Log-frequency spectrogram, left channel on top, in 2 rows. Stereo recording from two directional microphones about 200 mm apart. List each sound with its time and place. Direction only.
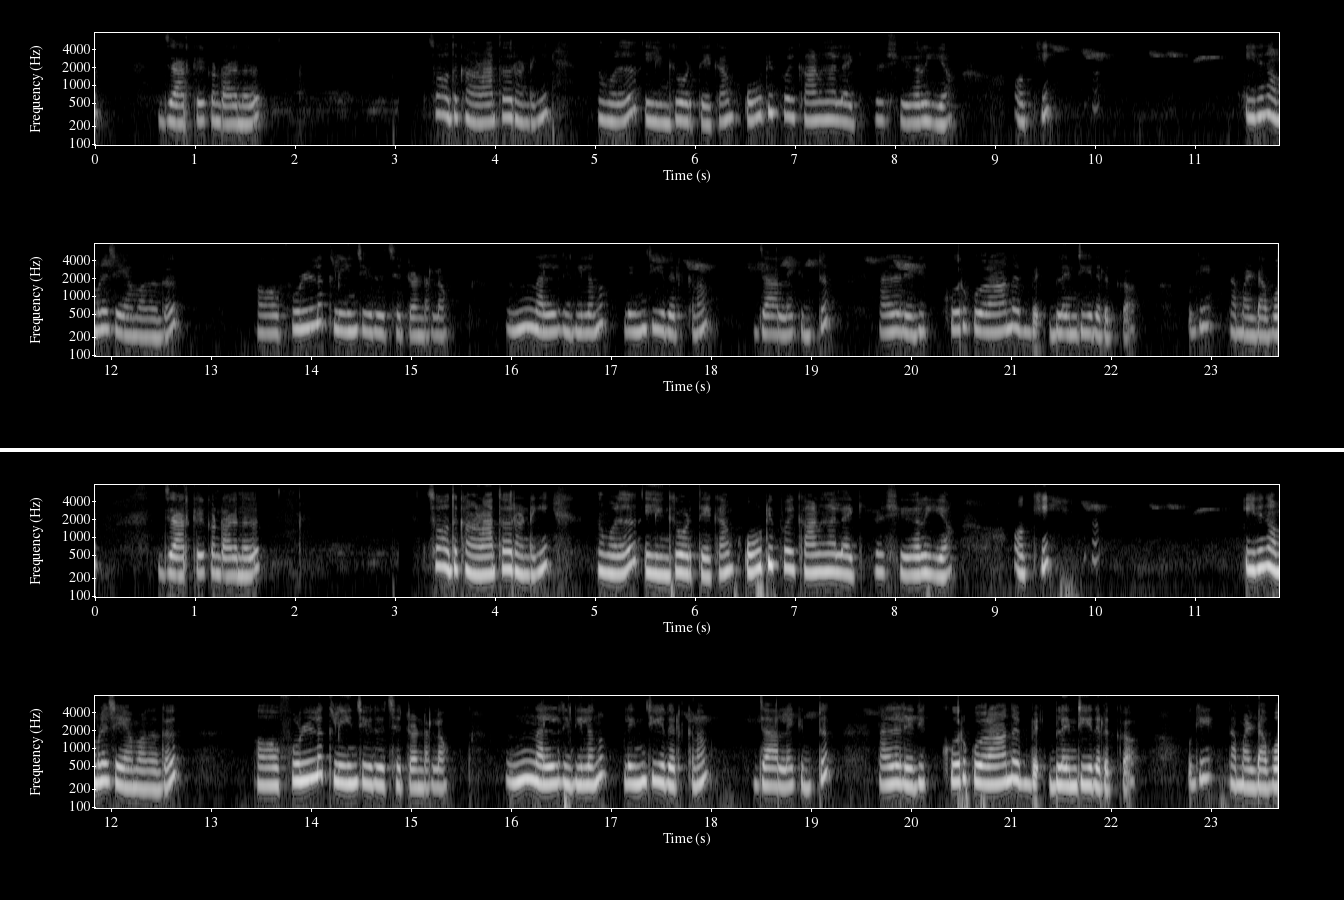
0.4 s speech: 55° right (ahead or behind)
3.3 s a woman's voice: 35° right (ahead or behind)
11.4 s a woman's voice: 35° right (ahead or behind)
